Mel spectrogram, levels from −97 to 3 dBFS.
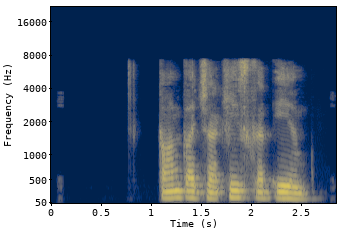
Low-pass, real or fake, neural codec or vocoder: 7.2 kHz; fake; codec, 24 kHz, 0.9 kbps, WavTokenizer, medium music audio release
